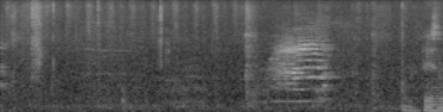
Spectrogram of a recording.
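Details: Oriental or Siamese cat meowing indoors: one drawn-out, rich harmonic meow rising then falling around the middle, followed by a low short vocalisation at the end, with soft background taps and room noise.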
